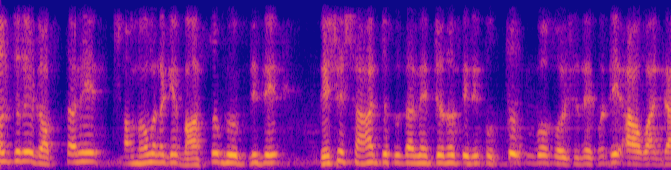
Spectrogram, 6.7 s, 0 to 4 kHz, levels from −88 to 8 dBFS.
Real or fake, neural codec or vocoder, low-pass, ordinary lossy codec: fake; codec, 16 kHz, 1.1 kbps, Voila-Tokenizer; 3.6 kHz; Opus, 24 kbps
